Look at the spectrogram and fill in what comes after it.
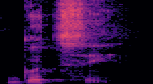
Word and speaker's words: Guzzi: And I explained to him, no, it's not, because two Z's in Italian is pronounced T-S, Guzzi.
